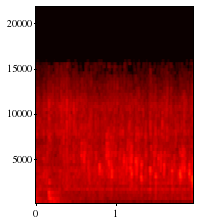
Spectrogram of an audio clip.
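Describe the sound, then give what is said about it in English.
Sliced potatoes frying in butter in a pan, giving a steady, dense sizzle of fine crackles and spits that stays even throughout, with no talk. “Like I said, I prefer potatoes, and I slice them lengthwise because they'll cover the pan better.”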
